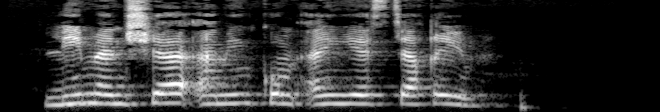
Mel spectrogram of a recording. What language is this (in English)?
Arabic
